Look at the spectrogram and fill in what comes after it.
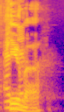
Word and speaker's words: puma: Greg says this wonderful line, if you use Marmite, I will be on you like a puma, my friend. – Well, he says Puma. – Puma, I'm sorry.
